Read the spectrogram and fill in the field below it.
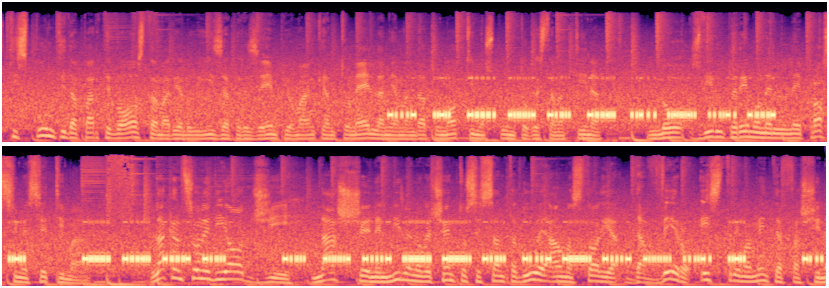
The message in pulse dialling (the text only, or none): none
